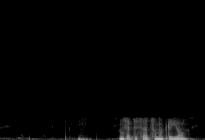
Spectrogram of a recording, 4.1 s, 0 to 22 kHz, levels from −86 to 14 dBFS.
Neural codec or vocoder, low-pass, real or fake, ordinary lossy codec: codec, 24 kHz, 0.9 kbps, WavTokenizer, medium speech release version 1; 3.6 kHz; fake; MP3, 32 kbps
